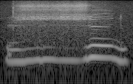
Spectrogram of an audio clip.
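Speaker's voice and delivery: "genou" said slowly with a long buzzing first sound; drawn-out J sound. Shown as a demonstration. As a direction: hold the J at the start of "genou". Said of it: "c'est bien le son je".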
